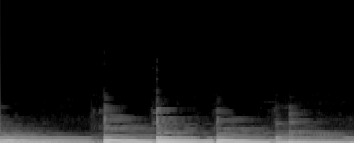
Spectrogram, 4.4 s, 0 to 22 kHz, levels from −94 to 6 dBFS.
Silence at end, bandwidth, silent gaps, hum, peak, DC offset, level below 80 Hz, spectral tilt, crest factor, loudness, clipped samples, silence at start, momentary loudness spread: 0 s; 5.6 kHz; none; none; -14 dBFS; under 0.1%; -62 dBFS; -10.5 dB/octave; 12 dB; -27 LUFS; under 0.1%; 0 s; 9 LU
